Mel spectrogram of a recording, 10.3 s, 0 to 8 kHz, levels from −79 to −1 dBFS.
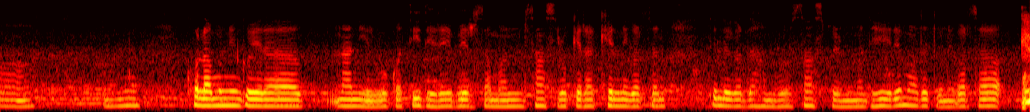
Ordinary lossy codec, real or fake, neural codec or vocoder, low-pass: none; real; none; 7.2 kHz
